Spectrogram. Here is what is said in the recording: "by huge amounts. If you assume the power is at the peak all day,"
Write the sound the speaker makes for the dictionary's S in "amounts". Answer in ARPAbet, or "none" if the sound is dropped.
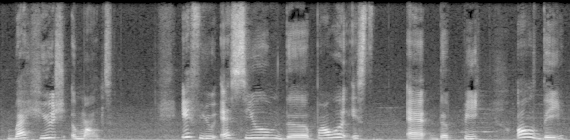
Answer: none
